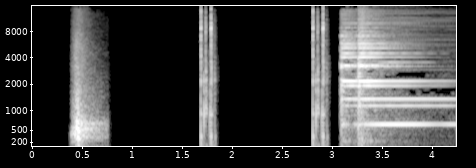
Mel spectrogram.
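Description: Subscribe-button animation sound effect: a soft thump, two quick click sounds, then a bell ding about three seconds in that rings on and fades slowly.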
